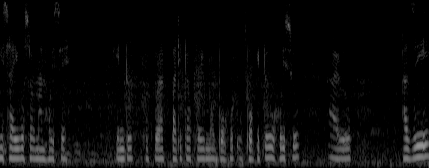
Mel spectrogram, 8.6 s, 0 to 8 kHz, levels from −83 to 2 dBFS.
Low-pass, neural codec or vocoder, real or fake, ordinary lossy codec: none; none; real; none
